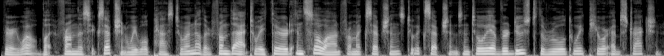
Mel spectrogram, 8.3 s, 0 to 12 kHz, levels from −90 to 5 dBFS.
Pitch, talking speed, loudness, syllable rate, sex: 145 Hz, 240 wpm, -17 LUFS, 5.7 syllables/s, male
